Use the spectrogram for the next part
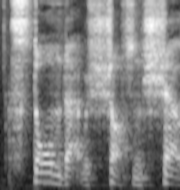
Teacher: we get the repetition of the sibilant S, which recreates the sound of shells and bullets flying over the heads of the soldiers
